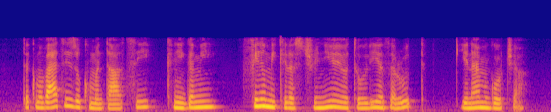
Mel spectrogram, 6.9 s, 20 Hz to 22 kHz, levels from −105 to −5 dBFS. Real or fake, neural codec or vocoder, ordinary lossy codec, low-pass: fake; codec, 16 kHz, 0.4 kbps, LongCat-Audio-Codec; AAC, 48 kbps; 5.4 kHz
